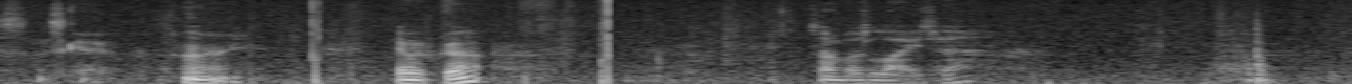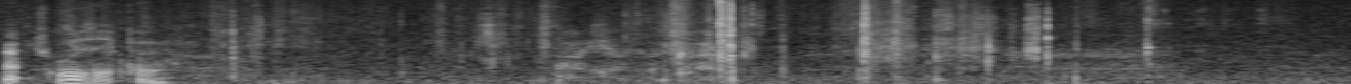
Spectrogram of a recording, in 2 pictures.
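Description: Handling noises and knocks rustle close by.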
